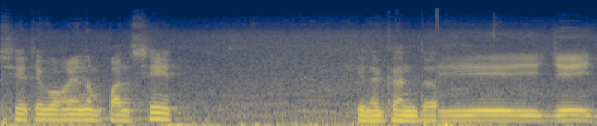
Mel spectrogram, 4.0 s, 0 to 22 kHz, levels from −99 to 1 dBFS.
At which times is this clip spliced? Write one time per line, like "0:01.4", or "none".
0:02.9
